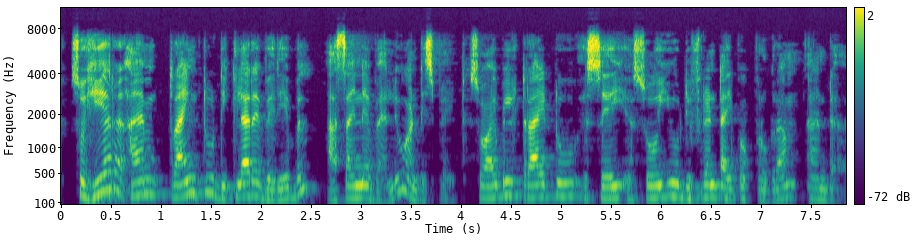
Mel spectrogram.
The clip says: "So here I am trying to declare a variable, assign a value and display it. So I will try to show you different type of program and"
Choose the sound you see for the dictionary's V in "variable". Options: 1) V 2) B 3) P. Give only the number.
1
